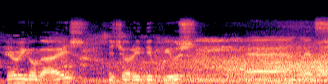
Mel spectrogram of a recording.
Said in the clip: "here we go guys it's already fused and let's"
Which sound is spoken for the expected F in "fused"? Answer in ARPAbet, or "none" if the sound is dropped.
P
